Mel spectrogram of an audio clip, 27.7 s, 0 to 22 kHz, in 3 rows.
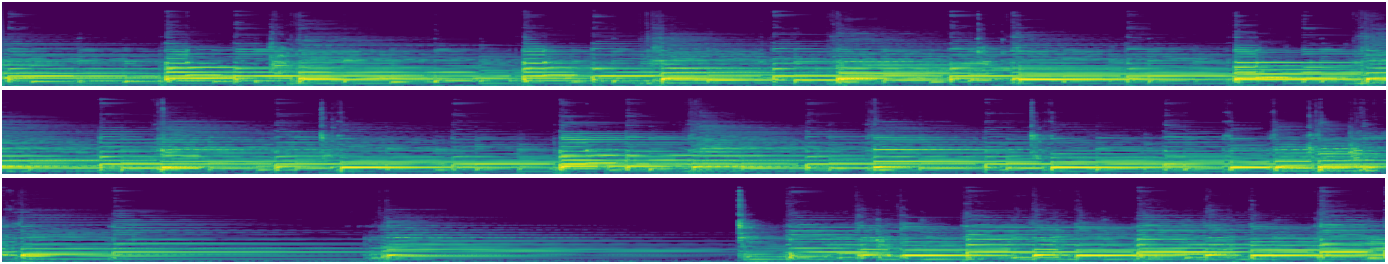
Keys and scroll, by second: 0.5 ctrl+c, 0.6 ctrl+f, 10.6 ctrl+c, 10.7 ctrl+f, 25.7 ctrl+z.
